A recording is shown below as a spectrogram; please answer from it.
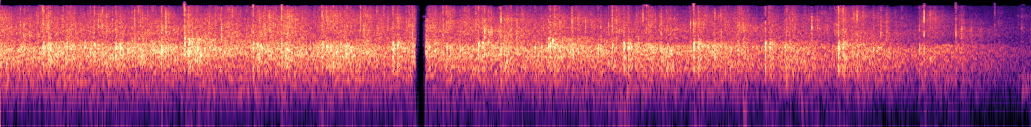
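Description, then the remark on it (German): An audience applauds a guest, clapping steadily in a dense, continuous wash of applause, with a brief sharp dropout near the middle before the clapping resumes and slowly fades toward the end. “Geben wir ihm doch noch Applaus.”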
